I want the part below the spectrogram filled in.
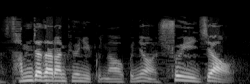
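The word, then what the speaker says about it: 睡觉: 쉬이지아오. 이 각자가요, 지아오인데 잠잘 때는 쉬이지아오라고 읽어주는데 또 다른 표현, 쥐에더, 느끼다, 생각할 때는 발음이 지아오가 아니고 쥐에라고 읽어집니다.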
